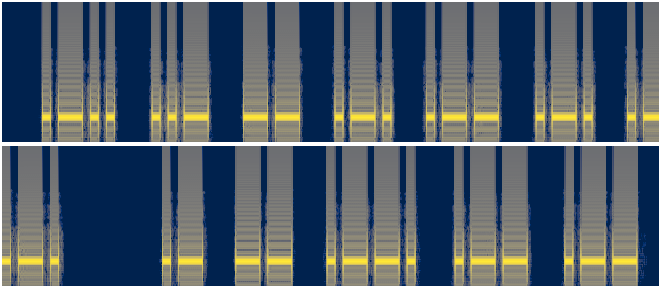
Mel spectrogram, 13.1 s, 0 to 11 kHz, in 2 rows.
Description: Morse code, heard as a keyed tone, about 15 wpm, spaced as for 13 wpm, 600 Hz. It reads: LUMRWRP AMPWW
